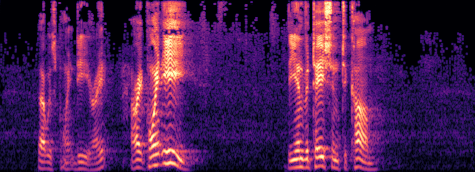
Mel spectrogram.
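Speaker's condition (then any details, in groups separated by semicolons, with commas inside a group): No condition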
